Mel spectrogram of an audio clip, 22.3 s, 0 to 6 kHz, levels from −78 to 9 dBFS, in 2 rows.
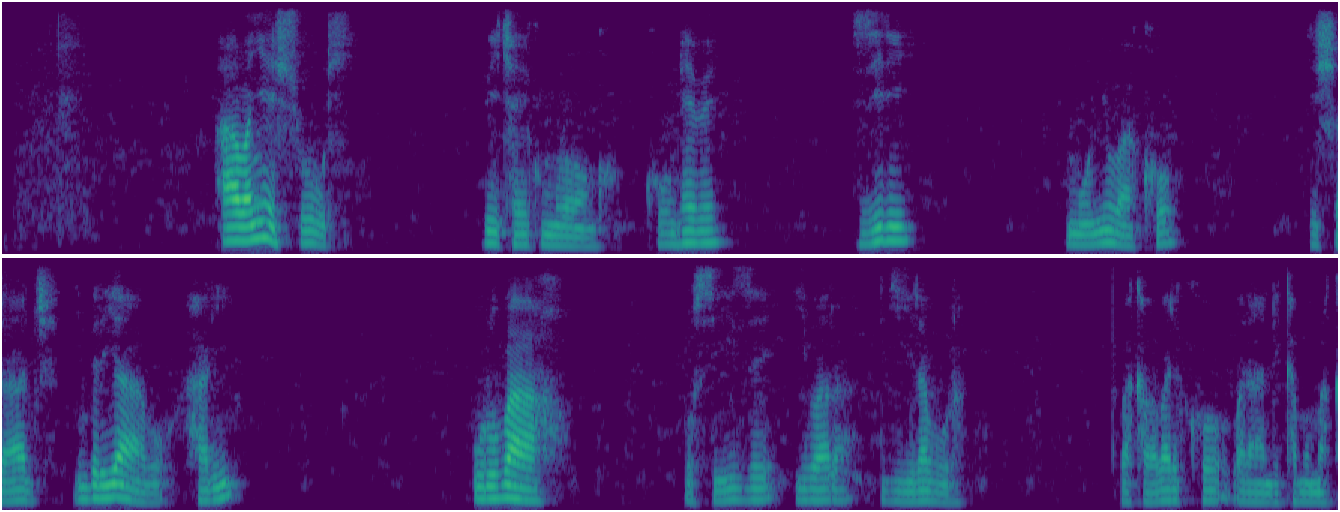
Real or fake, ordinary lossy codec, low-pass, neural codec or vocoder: real; AAC, 48 kbps; 5.4 kHz; none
